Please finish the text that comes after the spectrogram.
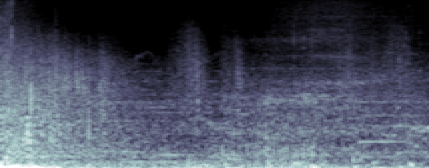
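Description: A Confringo spell explosion in Hogwarts Legacy lands as one loud booming blast, then its rumble fades over a few seconds.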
